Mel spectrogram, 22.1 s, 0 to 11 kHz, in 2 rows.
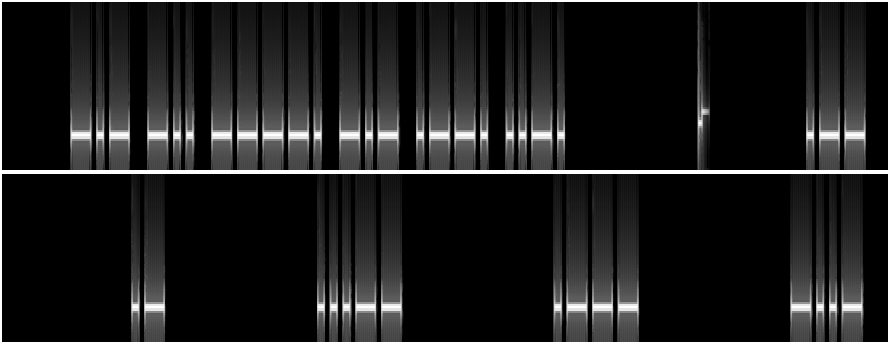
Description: Morse code, heard as a keyed tone, about 15 wpm, spaced as for 7 wpm, 700 Hz. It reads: KD9KPF WA3JX
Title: USA Call Signs - 6 Characters - 8x Character Spacing - 15wpm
